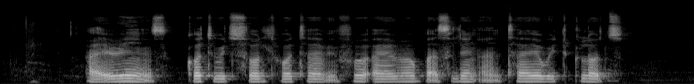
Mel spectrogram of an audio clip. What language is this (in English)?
Nigerian Pidgin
